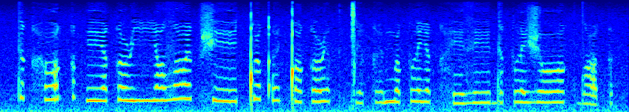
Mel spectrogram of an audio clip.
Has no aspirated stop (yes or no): yes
